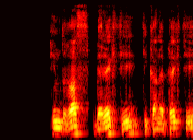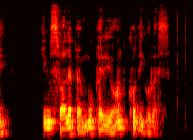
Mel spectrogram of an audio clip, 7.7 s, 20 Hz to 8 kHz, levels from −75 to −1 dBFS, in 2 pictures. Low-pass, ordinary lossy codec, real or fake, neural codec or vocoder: 7.2 kHz; AAC, 48 kbps; real; none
